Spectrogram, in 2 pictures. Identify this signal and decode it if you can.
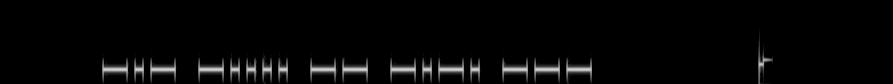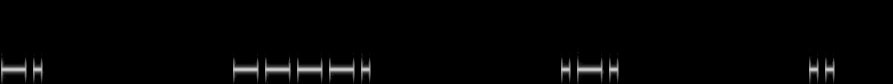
Morse code, heard as a keyed tone, about 15 wpm, spaced as for 7 wpm, 700 Hz. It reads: K6MCO N9RI
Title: USA Call Signs - 5 Characters - 8x Character Spacing - 15wpm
